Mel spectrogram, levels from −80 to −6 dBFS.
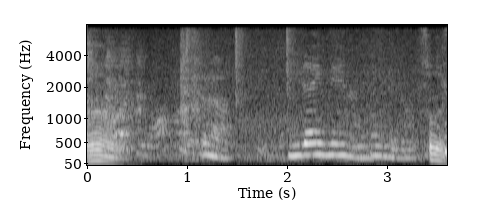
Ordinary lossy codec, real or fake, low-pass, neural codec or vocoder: none; real; 7.2 kHz; none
